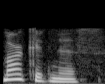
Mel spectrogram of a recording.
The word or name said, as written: markedness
